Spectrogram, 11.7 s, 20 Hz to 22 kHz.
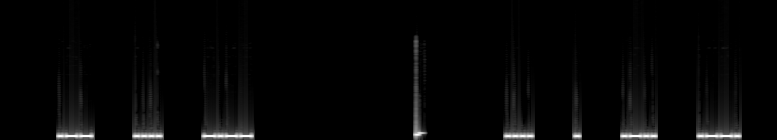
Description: Morse code, heard as a keyed tone, about 22 wpm, spaced as for 10 wpm, 700 Hz. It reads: WHY HELP
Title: 4x Character Spacing - Top 200 Words - 22wpm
